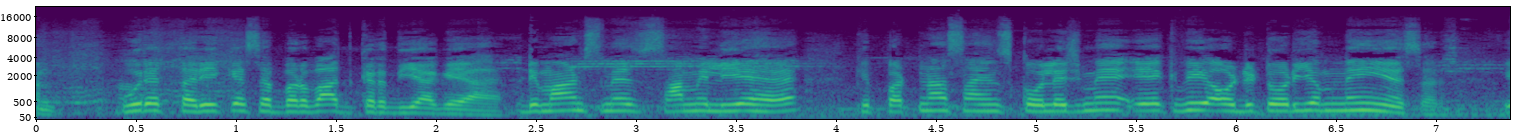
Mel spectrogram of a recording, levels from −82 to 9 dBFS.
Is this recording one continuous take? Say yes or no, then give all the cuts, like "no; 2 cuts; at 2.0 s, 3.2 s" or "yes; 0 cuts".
no; 1 cut; at 2.4 s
